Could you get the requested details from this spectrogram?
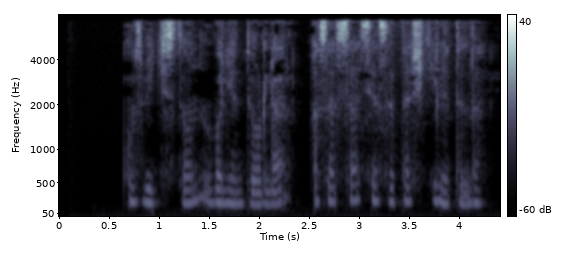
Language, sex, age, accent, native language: Uzbek, female, under 19, Farg'ona, Uzbek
